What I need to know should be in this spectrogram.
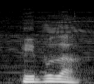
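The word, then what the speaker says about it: vipula: 在大藏经中，这个字多用在毗弗罗，或是写作毗弗罗这个词中，它的梵语读作 Bibula，然后藏文是 Kebam Yangba。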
